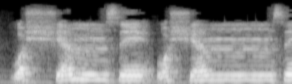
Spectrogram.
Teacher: वश्शम्सि मीम साकिन का इज़हार जल्दी पढ़ेंगे। वश्शम्सि, वश्शम्सि इख्फा नहीं करेंगे, नोज़ में साउंड नहीं लेके जाएंगे। वश्शम्सि जल्दी पढ़ेंगे।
